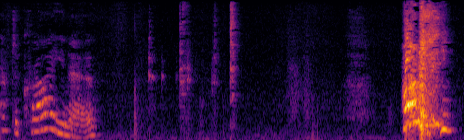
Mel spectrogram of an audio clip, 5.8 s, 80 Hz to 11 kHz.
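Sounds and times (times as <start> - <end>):
speech: 0.2 - 1.3
faint breathy sounds: 3.6 - 4.8
single loud sneeze: 5.0 - 5.7.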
